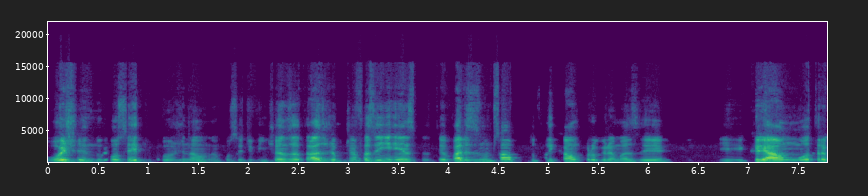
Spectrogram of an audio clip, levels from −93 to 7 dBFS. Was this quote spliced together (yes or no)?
no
